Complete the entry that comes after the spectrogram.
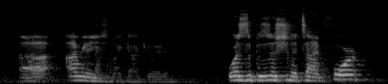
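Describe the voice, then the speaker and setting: Amid audible room echo, a man talks at a very fast pace in a high pitch, his tone animated, bright and sharp, with lively intonation. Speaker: math teacher. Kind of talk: tutorial. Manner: casual, animated.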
